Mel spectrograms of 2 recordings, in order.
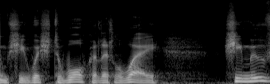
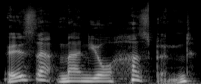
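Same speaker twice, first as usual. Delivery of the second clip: slow, higher-pitched question; mechanical; 7 semitones higher than usual. A narrator's reading. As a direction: ask it mechanically, slowly. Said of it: "he asked mechanically".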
